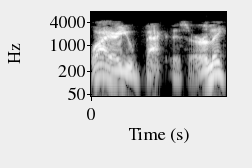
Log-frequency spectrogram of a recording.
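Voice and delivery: insistent, demanding tone. Questioning those just returned before they catch their breath, demanding. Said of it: "he demanded".

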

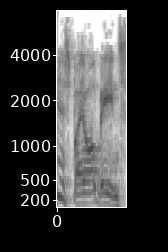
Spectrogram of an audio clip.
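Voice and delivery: stuttering. Reading a story, an official grants the captain's request for an alarm: stuttering. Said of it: "stuttered Henrik".

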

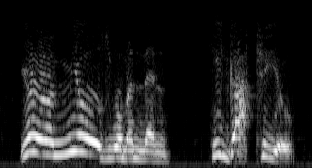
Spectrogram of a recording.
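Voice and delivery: strangled through clenched teeth. A man with teeth still clenched speaks to a woman, in a choked, unrecognizable voice. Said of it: "Toran choked out in an unrecognizable voice".

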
